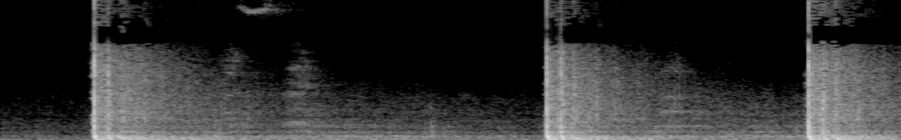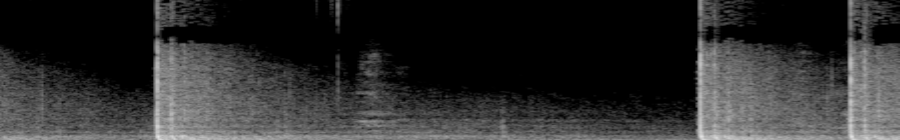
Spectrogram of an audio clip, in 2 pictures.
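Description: Aerial fireworks bursting overhead: six sharp bangs at irregular gaps of one to three seconds, the last two close together near the end. Each bang trails off in an echo that lasts about a second.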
